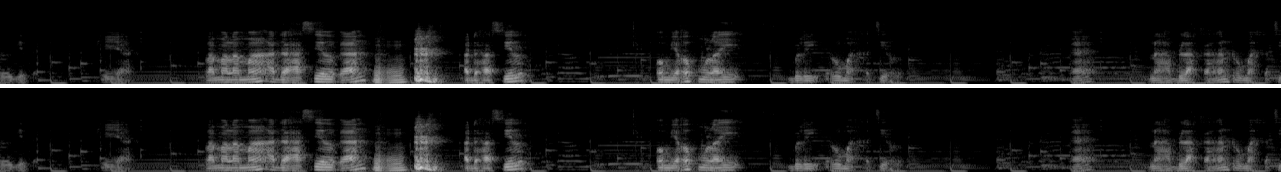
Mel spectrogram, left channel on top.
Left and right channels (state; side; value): identical; both; correlation 1.00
